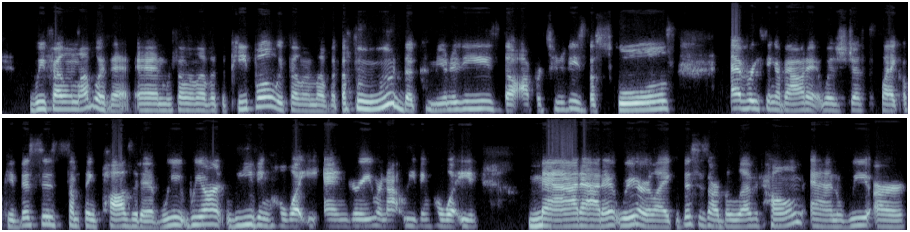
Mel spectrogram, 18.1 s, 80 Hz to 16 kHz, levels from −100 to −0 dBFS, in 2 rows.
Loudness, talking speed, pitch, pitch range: -27 LUFS, 205 wpm, 180 Hz, 170-200 Hz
